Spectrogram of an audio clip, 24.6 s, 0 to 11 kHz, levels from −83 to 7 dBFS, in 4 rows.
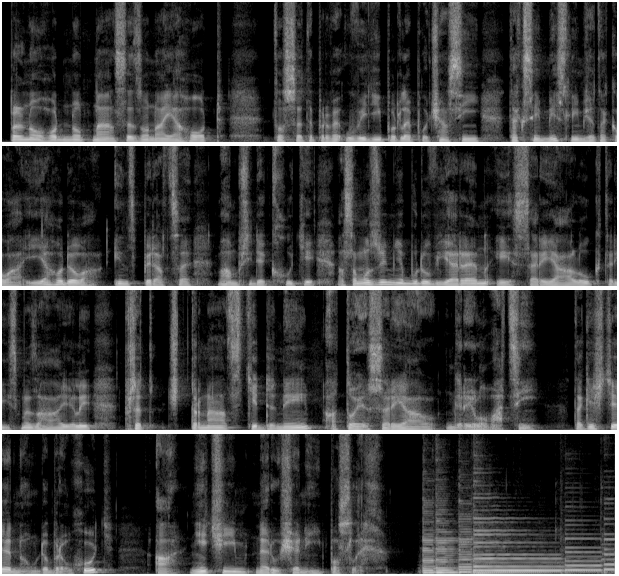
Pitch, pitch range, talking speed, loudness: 110 Hz, 100-120 Hz, 110 wpm, -21 LUFS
